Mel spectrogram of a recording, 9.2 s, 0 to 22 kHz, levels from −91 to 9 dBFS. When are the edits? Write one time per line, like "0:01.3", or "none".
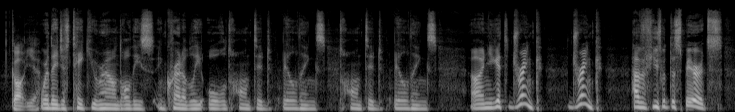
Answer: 0:04.2
0:07.1
0:08.3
